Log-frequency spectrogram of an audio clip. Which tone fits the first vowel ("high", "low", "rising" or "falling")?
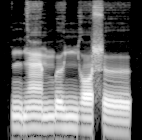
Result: low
